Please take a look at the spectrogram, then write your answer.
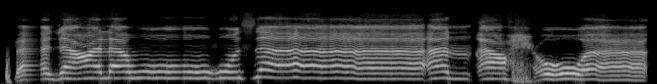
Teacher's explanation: غنہ تو نہیں کرنا، لیکن نون کو اطمینان سے پڑھیں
